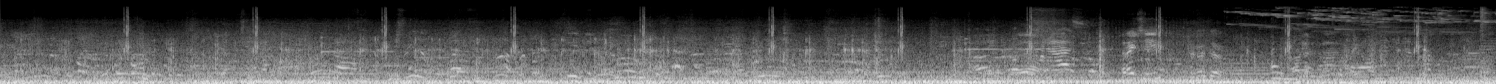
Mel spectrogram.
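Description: Outdoor ambience of people talking nearby over a steady low rumble, with vehicles around.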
